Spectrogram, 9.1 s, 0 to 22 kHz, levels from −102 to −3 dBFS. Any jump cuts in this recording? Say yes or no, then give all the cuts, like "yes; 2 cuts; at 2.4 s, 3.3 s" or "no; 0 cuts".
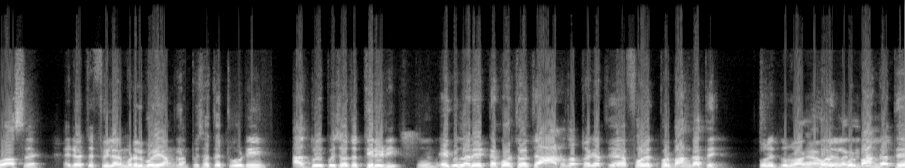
yes; 2 cuts; at 1.8 s, 6.1 s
